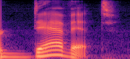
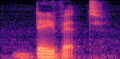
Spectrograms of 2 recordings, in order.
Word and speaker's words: davit: It is David or Davit.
